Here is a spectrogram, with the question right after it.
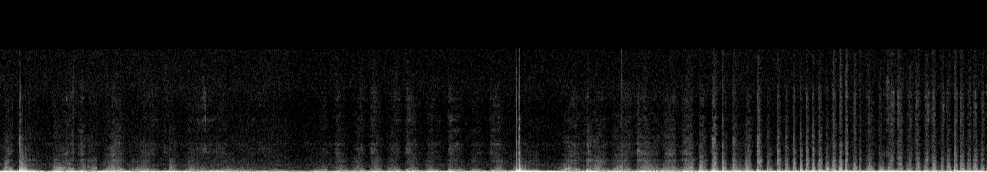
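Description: Fingertips of both hands tap and scratch the metal mesh grille and sides of a black Blue Yeti microphone. Heard up close, it makes muffled, low thumps and rubbing with a steady low hum, plus a couple of sharper knocks. The taps grow quicker and denser toward the end.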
